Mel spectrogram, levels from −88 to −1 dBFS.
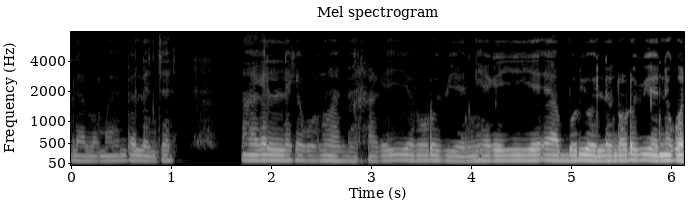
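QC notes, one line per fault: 0.95 to 6.09 s, automatic gain rising: the call's gain control judged the incoming level too low and kept lifting its gain, by about 13 dB in total, over roughly five seconds instead of settling. The speech and the background noise beneath it swell together, so the later part of the clip sounds steadily louder than the start. The microphone processing around it, with its bass roll-off and nothing above 8 kHz, still shapes the tone.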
